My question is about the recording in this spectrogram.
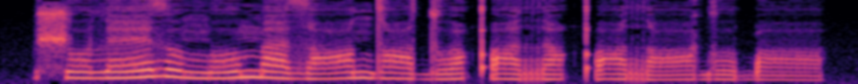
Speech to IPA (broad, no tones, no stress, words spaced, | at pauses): ʃolɛ ðoŋo maðɑ ndɑdo qʼaraqʼɑrɑ ɡoɓɑ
